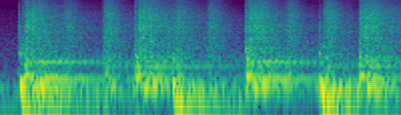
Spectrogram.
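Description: Drum kit playing one measure of a pulse pattern, with the pulse carried by the bass drum: four loud, ringing accented hits with lighter strokes between them, in a steady driving rhythm.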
